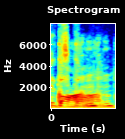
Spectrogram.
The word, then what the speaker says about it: Gohn: Is it Gohn or Going or could you tell me how it's pronounced? It's Gohn, like Gohn, Ms.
